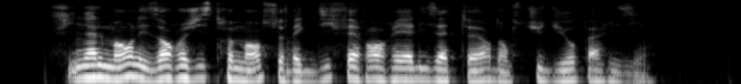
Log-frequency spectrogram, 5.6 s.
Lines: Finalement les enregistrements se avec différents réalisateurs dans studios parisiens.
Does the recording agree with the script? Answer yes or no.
yes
